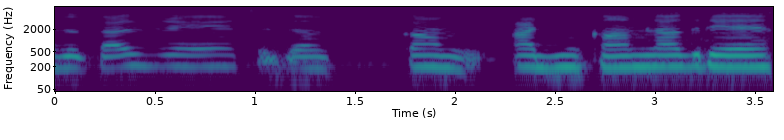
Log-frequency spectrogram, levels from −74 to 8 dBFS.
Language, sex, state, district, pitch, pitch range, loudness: Rajasthani, female, Rajasthan, Churu, 200 Hz, 190-200 Hz, -39 LUFS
